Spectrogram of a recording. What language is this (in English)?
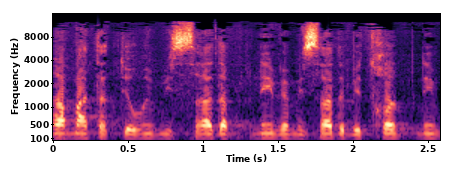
Hebrew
